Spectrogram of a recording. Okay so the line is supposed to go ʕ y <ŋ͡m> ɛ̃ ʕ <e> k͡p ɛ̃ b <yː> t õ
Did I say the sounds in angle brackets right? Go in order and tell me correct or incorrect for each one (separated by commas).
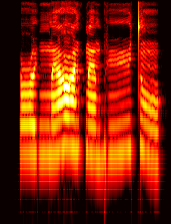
correct, incorrect, correct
